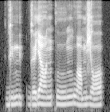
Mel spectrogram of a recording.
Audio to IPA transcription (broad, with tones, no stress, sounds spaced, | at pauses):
ɡ y˨˦ m y˨˦ p ɡ ø˨˦ ɾʲ ɑː˨˦ ŋ k uː˨˦ ŋ w ɑ˨˦ m ʑ ɔ˨˦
